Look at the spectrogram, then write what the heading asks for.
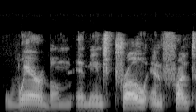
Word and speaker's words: verbum: and werebum or verbum there's really no v in latin so you pronounce it v as a w most don't know that so pro werbum it means pro in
